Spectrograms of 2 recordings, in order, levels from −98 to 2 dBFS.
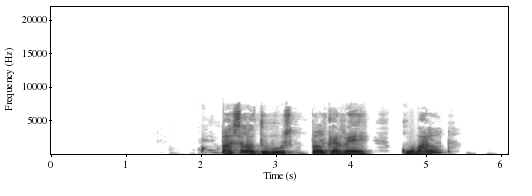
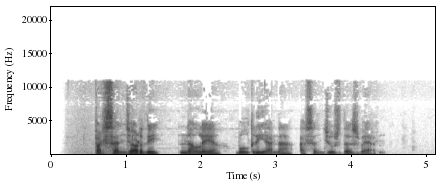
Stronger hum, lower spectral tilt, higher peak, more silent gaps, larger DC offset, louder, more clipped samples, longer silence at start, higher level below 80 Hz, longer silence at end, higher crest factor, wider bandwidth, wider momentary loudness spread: neither; first, -7 dB/octave vs -4.5 dB/octave; about the same, 0 dBFS vs 0 dBFS; neither; neither; first, -14 LUFS vs -23 LUFS; neither; first, 2 s vs 0.6 s; second, -56 dBFS vs -40 dBFS; about the same, 0.9 s vs 0.8 s; second, 16 dB vs 24 dB; second, 7.4 kHz vs 11.5 kHz; about the same, 10 LU vs 12 LU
